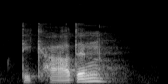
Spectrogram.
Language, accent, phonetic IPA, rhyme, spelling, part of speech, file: German, Austria, [deˈkaːdn̩], -aːdn̩, Dekaden, noun, De-at-Dekaden.ogg
- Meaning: plural of Dekade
